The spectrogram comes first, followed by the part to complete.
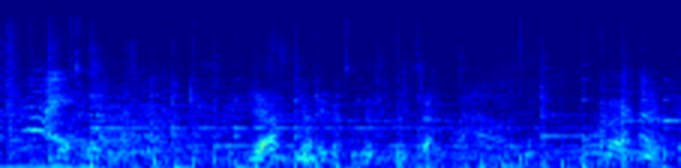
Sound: chuckles

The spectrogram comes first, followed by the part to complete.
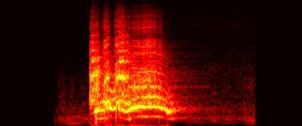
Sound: sound of parrot

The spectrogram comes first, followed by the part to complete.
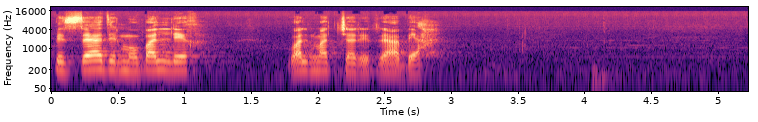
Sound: speaking foreign language

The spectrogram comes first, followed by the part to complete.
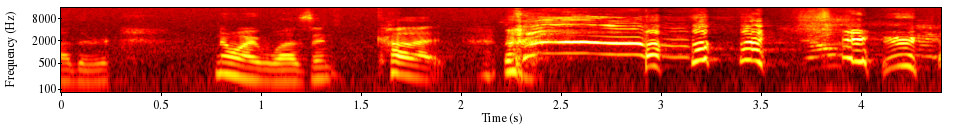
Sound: laughter

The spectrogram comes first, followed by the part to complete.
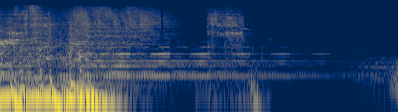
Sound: electricity crackling

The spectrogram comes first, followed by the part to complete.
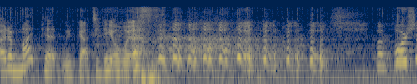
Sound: laughter

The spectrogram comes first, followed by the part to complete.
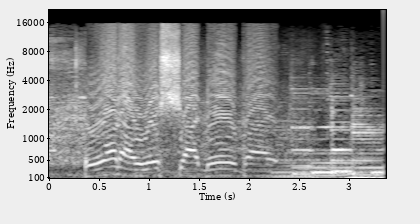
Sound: voice fades away

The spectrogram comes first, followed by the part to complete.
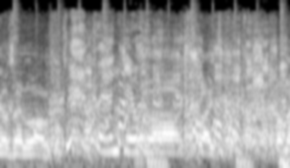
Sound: laughs

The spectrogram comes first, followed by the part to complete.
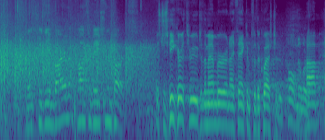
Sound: applause

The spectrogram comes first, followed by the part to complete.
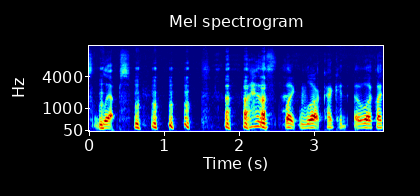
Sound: laughing

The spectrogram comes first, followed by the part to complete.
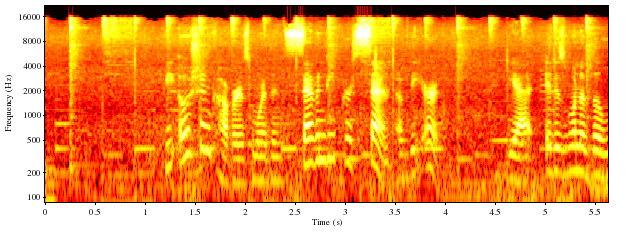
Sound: voiceover

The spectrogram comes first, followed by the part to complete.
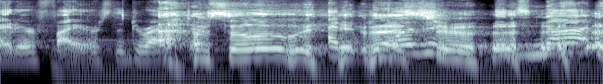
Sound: laughs

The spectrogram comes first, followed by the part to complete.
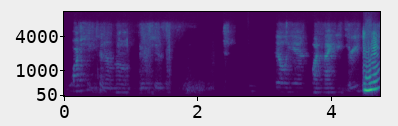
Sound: faintly speaking; faintly speaking

